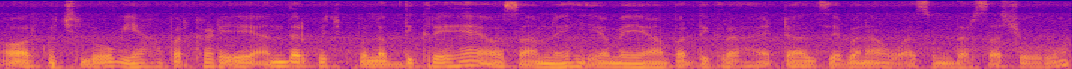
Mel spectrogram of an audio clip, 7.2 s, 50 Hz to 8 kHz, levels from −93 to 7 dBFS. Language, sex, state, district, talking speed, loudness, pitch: Hindi, male, Himachal Pradesh, Shimla, 250 wpm, -19 LUFS, 110 Hz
